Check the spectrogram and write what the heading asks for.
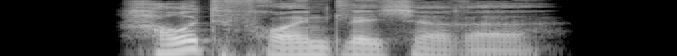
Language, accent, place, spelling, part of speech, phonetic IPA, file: German, Germany, Berlin, hautfreundlichere, adjective, [ˈhaʊ̯tˌfʁɔɪ̯ntlɪçəʁə], De-hautfreundlichere.ogg
- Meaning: inflection of hautfreundlich: 1. strong/mixed nominative/accusative feminine singular comparative degree 2. strong nominative/accusative plural comparative degree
